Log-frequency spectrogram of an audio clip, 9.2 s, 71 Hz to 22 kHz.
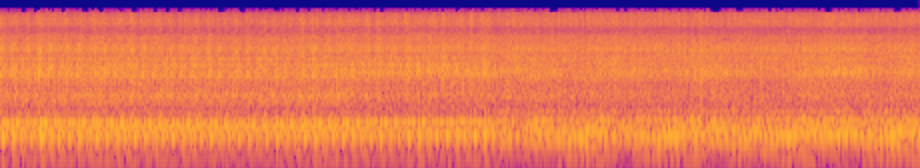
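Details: Lancia Thema 2.5 TD diesel after overhaul, idling: sharp, regular knock over the diesel clatter near the head; cutting injectors 2 and 3 reduces it only slightly; timing marks correct, oil pressure 2 cold, 1.5 warm; piston against liner or valve suspected, later piston.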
